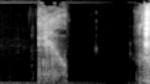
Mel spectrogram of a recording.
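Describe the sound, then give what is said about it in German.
Crunchy chewing of sweets, heard as two short, crisp bursts of crunching separated by a near-silent pause. “Genüsslich schmatzend schob es, was es an Naschilinzchen fand und greifen konnte in sein riesiges Mäulchen.”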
